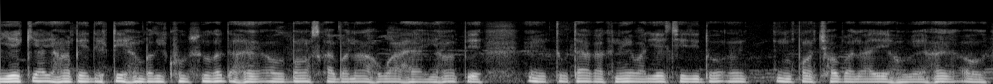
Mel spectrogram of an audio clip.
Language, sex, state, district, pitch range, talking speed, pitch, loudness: Maithili, male, Bihar, Araria, 125-135 Hz, 170 wpm, 130 Hz, -19 LUFS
